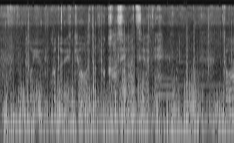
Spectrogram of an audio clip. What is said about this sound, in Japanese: 通勤途中に歩きながら録音してますので息がハーハー上がったり周りの騒音雑音風切り音などが入ったりしますけどもご容赦ください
